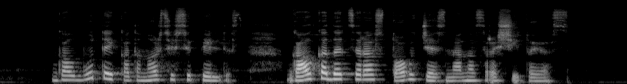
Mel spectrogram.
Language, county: Lithuanian, Vilnius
